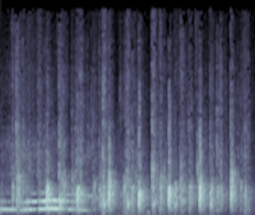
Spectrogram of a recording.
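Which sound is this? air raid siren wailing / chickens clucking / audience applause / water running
audience applause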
